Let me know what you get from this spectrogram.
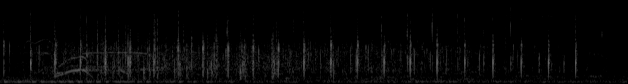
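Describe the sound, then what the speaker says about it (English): Faint applause from a graduation ceremony audience in a large hall after a varsity choir performance, scattered distinct claps with a brief tonal sound early on, quiet and distant. "one more round of applause for the varsity choir."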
